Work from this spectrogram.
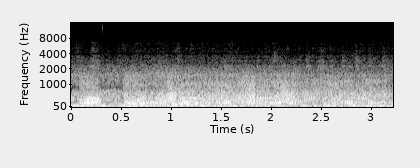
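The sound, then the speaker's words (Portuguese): Rain falls, with water dripping indoors through leaks in the roof, heard as a steady, dense, rumbling wash of noise that holds at an even level throughout, without distinct single drips standing out. “que barulho é esse? Tá chovendo aí dentro? É, tem umas goteiras aí.”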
